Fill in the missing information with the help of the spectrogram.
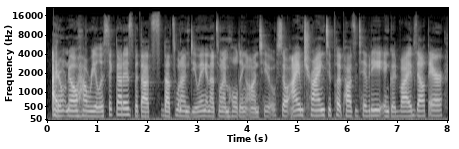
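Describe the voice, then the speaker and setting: Earnest young woman, crisp and bright. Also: lowish voice, no room sound. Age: young adult. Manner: earnest and heartfelt, with frequent "like" fillers. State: emotional, voice close to cracking. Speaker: podcast host. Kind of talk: solo podcast monologue.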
